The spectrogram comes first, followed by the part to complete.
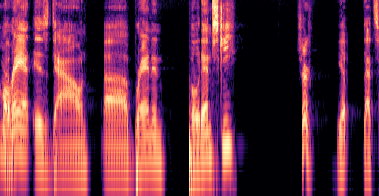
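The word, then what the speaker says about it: Podziemski: Uh Brandon Podmski.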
